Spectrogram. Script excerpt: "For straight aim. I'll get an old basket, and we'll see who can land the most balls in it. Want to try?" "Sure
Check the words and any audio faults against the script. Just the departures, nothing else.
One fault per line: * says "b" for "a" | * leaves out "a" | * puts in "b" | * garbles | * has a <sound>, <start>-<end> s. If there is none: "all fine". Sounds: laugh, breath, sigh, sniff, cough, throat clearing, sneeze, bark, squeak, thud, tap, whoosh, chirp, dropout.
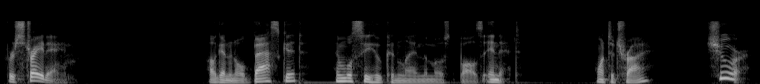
all fine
